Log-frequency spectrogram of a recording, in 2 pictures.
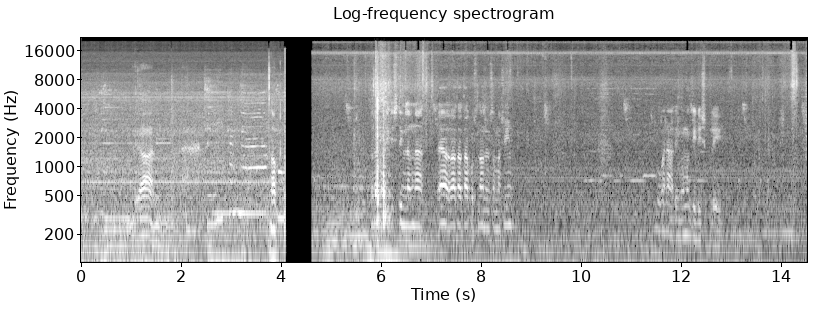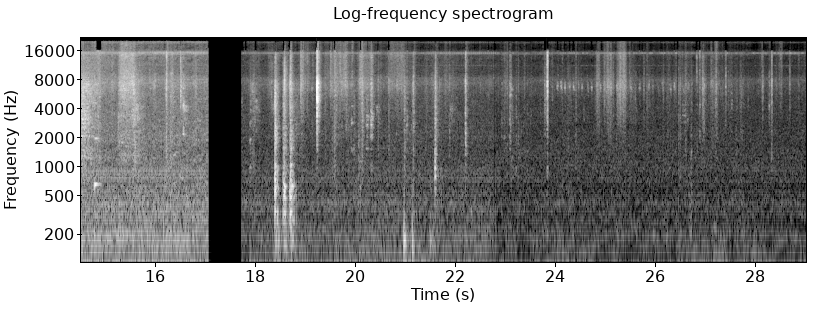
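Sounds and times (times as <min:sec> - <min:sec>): laptop hum: 0:04.7 - 0:16.5.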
